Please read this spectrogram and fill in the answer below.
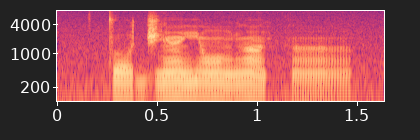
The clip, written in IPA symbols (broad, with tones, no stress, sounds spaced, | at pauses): t o˦ d͡ʒ ɛ̃˦ j ɔ̃˦ ɡ ã˦˨ k ã˨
